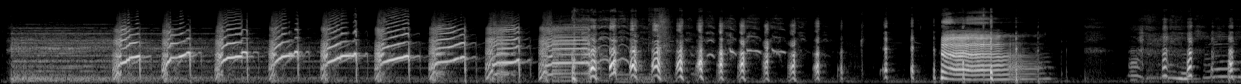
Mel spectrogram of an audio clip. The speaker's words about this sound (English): That sounds like a donkey mating call. I've never heard a coyote make that kind of noise. What kind of coyotes I got where you live?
